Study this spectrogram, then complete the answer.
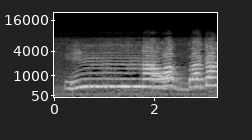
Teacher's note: نون مشدد ہے، اس کو غننے کے ساتھ ادا کریں گے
